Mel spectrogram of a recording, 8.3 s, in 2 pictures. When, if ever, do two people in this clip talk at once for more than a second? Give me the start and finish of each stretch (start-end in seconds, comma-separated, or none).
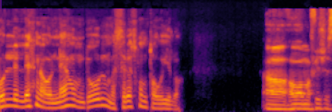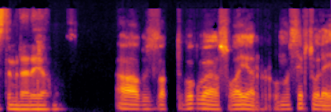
none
